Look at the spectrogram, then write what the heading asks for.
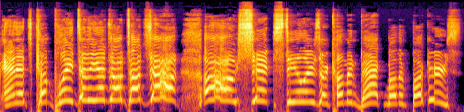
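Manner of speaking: real elated yelling at the screen; excited touchdown shout. Real, not acted. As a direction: roar it out as the touchdown lands. Touchdown called live on stream.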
